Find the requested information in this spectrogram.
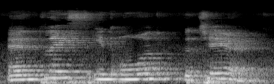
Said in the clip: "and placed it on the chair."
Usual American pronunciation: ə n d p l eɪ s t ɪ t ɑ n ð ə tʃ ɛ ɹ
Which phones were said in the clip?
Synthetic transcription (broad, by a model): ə n p l eɪ s ɪ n ɑ n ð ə tʃ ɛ ɹ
